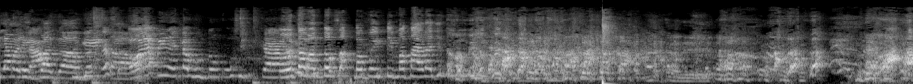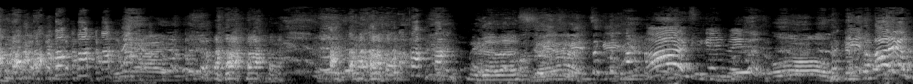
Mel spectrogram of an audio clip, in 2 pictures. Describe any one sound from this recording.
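A teenage girl laughs loudly close by.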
